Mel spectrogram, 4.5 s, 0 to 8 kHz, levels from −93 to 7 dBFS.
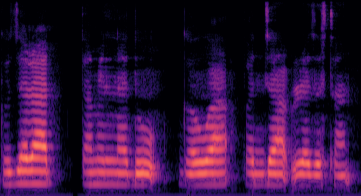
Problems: low volume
